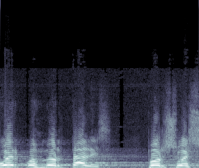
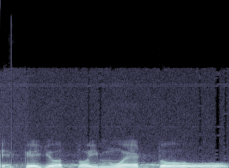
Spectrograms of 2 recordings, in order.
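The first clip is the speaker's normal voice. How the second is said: very low, deep, solemn, grave tone; 9 semitones lower, 4 dB quieter than usual. Telling a story, voicing the brother's reply when asked why he won't talk: deep grave voice. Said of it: "con una voz grave le dijo".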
